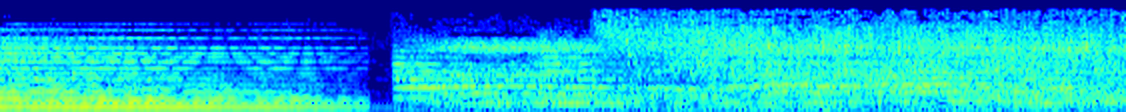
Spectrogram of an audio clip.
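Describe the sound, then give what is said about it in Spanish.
Fuente Umbría spring water pours steadily into a container, a ringing, tonal trickle that briefly cuts off, then resumes as a fuller, splashier gush that continues to the end with no talking. “Hermano Pedro, es que no nos quedaba agua bendita. Agua pura de manantial Fuente Umbría.”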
